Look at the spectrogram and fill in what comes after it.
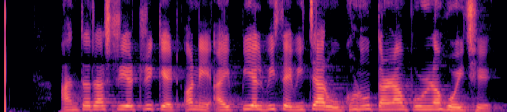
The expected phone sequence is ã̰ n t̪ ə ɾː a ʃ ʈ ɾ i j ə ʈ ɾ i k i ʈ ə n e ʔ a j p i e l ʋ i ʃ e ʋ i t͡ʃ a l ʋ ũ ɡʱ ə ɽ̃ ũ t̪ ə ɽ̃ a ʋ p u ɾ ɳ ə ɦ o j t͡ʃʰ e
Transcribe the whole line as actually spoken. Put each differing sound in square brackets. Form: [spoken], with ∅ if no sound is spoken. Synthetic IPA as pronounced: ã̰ n t̪ ə ɾː a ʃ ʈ ɾ i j ə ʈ ɾ i k [e] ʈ ə n e ʔ a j p i e l ʋ i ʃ e ʋ i t͡ʃ a [ɾ] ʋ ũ ɡʱ ə ɽ̃ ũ t̪ ə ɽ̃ a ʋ p u ɾ ɳ ə ɦ o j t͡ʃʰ e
